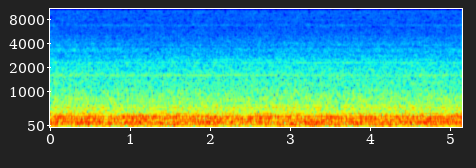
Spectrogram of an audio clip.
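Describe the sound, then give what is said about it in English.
Constant engine drone of an airplane flying in a flight simulator video game, hand-flown with the yoke and without autopilot. The roar is steady and unbroken, with no voices. “I took off the plane using the freaking yoke. Whoa! I'm flying right now without any autopilot at all.”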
